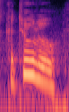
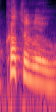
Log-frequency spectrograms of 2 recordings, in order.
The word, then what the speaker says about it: Cthulhu: crafts catulu miso says cthulhu himself or kotulu or kutulu however you want to pronounce it there's no proper way to pronounce it it's not supposed to be able to pronounce by man and of course there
